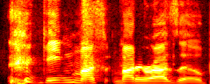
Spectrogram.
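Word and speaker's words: Gaten Matarazzo: Gaten Matarazzo, better known as Dustin on Stranger Things.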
